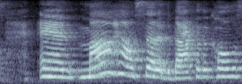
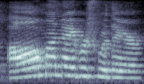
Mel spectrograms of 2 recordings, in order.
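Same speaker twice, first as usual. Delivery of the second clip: normal talking voice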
